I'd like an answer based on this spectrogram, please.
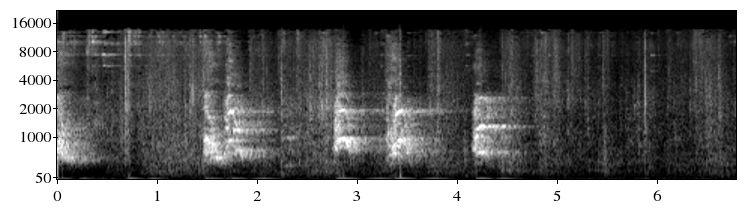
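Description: Big dogs barking in play: about six barks, some in quick pairs, ending a little past halfway.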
